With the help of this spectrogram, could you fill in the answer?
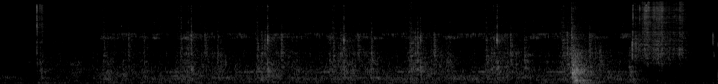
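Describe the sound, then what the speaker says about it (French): A sewing machine stitches fabric, sewing in reverse, with a steady mechanical whirring and rhythmic needle clatter running throughout, close and fairly loud, briefly swelling near the end. "je commence à coudre en arrière en premier"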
